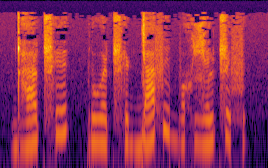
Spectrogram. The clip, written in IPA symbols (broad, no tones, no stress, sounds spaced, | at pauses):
ɖʱ a ʈ͡ʂʰ ɪ | ɾ u ə̯ ʈ͡ʂʰ ɪ ɖ ɟ a f i b ɔ x ʑ ɪ l ʈ͡ʂ ɪ f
